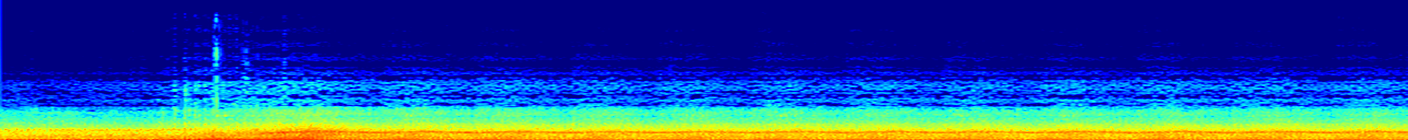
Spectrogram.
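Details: New Ferris ProCut Z commercial zero-turn mower: engine revs up then hunts steadily, rising and falling about three or four times a second when throttling up with blades engaged; governor surge, later improved by setting governor to its last position down.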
